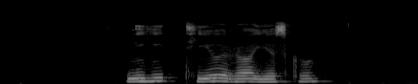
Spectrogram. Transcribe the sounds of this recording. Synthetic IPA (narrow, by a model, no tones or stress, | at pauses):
niɦit̪t̪ʰːijorʌjʌsko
